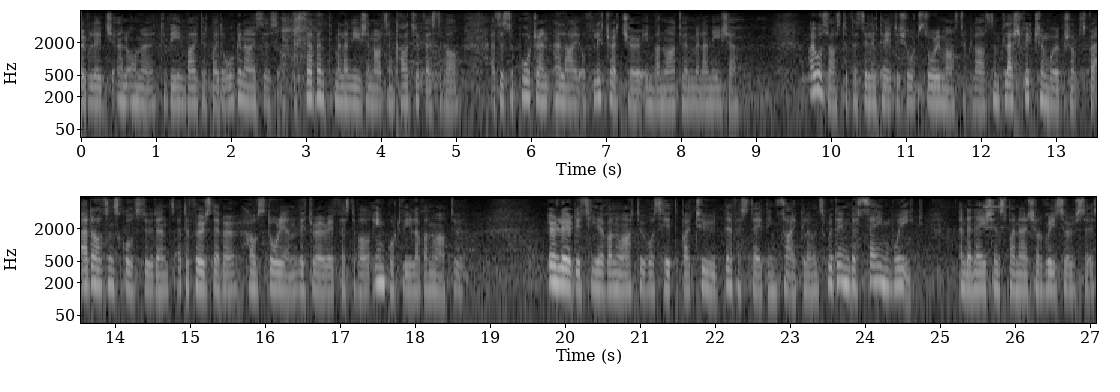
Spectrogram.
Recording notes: at the 7th Melanesian Arts & Culture Festival in Port Vila, Vanuatu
